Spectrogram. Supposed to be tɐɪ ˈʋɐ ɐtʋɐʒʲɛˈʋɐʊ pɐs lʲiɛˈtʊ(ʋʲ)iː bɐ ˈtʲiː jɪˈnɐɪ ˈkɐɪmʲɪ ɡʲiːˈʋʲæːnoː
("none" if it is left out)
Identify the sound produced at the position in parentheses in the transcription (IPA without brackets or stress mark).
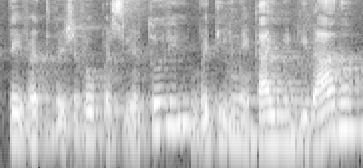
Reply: ʋʲ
